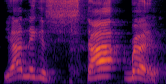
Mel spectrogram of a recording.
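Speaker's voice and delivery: loud stop. Real, not acted. Friends goofing, telling them stop.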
